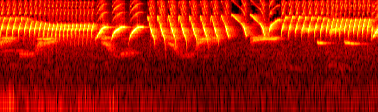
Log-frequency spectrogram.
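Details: Champion white canary sings a melodic, ornamented song: a long rapid rattling trill, then a series of looping swept whistles, and finally another sustained fast trill. The singing is loud and continuous, with a faint low rumble at the start.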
